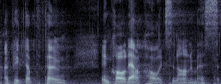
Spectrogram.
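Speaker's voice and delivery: normal talking voice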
